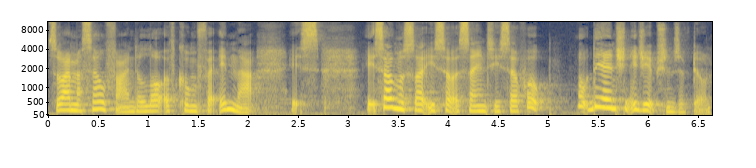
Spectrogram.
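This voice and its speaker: A woman of medium pitch, speaking in a Yorkshire accent, talks at a very fast pace with lively intonation. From South Yorkshire, England (Barnsley). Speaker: egyptologist, professor. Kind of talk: podcast interview. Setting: recorded at a history festival. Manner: animated.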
